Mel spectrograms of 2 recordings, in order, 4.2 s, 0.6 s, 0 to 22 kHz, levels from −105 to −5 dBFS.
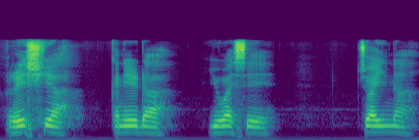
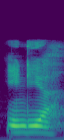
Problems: none marked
